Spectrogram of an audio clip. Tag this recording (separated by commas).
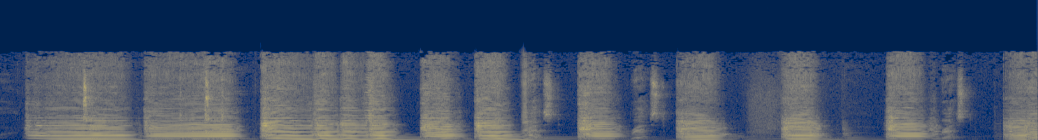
Cello, Musical instrument, playing cello, Speech, Music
